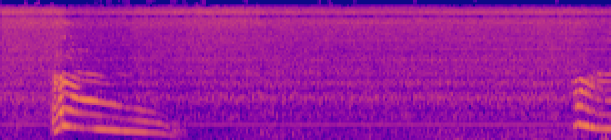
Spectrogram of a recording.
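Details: Giant Alaskan Malamute, unhappy and crying, with a long descending whine lasting over a second followed after a pause by a short rising cry.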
